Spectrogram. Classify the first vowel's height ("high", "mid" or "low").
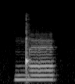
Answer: low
